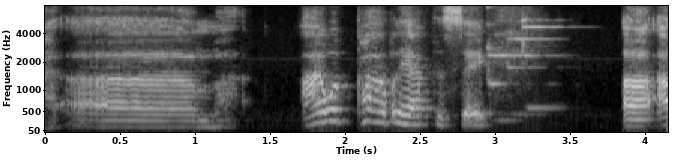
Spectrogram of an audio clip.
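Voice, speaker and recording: Music plays in the background as a man with an American accent speaks. His pitch is fairly high and his intonation lively. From New York (Bronx). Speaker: radio host and motivational speaker. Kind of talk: casual podcast interview.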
